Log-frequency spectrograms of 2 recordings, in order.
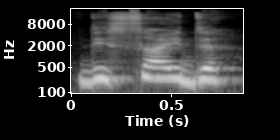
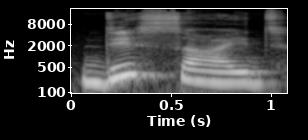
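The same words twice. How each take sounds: First: The second d sound is strong and heavy. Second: The second d sound is soft and light. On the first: The speaker calls it wrong. "ما بقولش decide" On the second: The speaker calls it right. "لا decide"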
